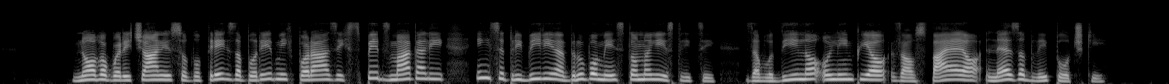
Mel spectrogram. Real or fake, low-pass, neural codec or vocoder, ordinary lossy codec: fake; 7.2 kHz; codec, 16 kHz, 0.5 kbps, FunCodec, trained on LibriTTS, 25 frames a second; none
